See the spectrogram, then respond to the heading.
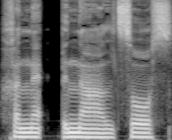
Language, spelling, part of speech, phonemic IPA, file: Navajo, haneʼ binaaltsoos, noun, /hɑ̀nɛ̀ʔ pɪ̀nɑ̀ːlt͡sʰòːs/, Nv-haneʼ binaaltsoos.ogg
- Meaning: newspaper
